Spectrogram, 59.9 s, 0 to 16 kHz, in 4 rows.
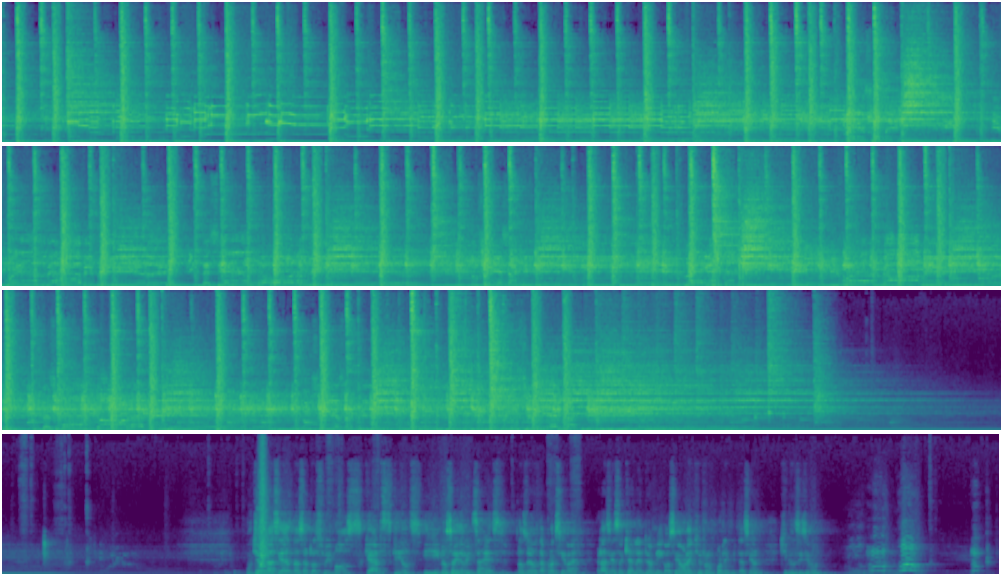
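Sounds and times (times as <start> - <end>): drum kit beat: 0.0 - 43.5, 48.7 - 49.2
lead guitar bending notes: 0.0 - 47.9
bass guitar: 0.0 - 50.0.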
